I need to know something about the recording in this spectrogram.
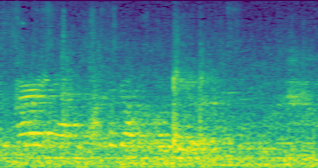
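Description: Faint voices in a room, with a single sharp tap a little over a second in.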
